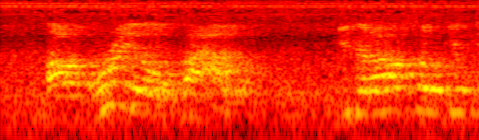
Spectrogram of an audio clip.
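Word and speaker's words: Vril: Alec McLeland, The Mysteries of Viril Power. That's the book, and the viril is spelled V-R-I-L, viril.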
